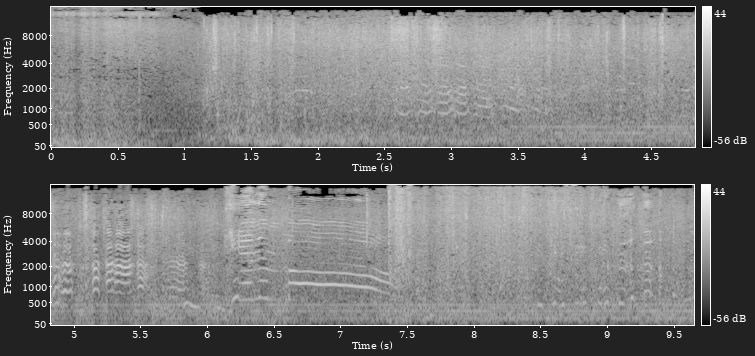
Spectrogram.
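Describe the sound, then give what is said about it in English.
A motorboat engine drones steadily and loudly over a rushing roar, holding a constant hum through most of the stretch with some brief whistling sweeps on top. “There's a problem if you drink and drive a boat.”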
